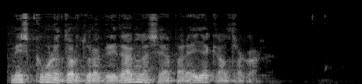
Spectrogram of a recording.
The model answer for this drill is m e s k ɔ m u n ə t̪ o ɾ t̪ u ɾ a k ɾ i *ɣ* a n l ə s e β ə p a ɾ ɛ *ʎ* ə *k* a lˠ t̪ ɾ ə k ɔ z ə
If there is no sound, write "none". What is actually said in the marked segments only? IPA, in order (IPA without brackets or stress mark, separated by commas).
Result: ð, ʎ, k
